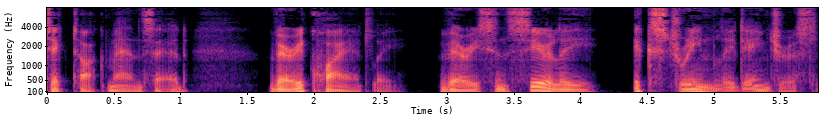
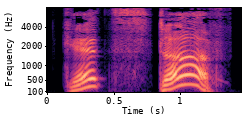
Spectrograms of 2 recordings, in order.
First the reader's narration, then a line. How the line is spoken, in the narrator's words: the Harlequin replied, sneering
